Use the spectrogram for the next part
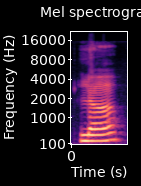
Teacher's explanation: ल पार्श्विक है, जिसका उच्चारण में हवा जीभ के पार्श्व बगल से निकल जाए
